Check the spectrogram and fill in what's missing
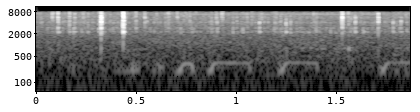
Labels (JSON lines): {"label": "ambient", "recorder": "HydroMoth"}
